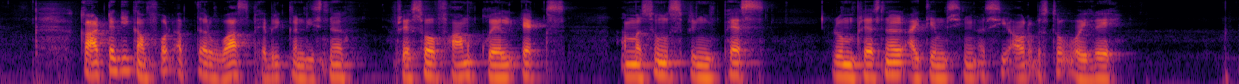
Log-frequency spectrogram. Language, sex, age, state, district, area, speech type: Manipuri, male, 60+, Manipur, Tengnoupal, rural, read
